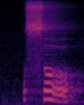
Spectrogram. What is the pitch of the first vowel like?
falling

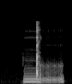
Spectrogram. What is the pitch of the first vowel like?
high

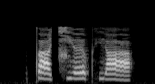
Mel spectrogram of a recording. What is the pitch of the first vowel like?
falling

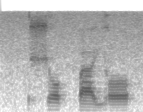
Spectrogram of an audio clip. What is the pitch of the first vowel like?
high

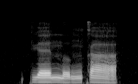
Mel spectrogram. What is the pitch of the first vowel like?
high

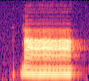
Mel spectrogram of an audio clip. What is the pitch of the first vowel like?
high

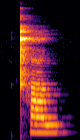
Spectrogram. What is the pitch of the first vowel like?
low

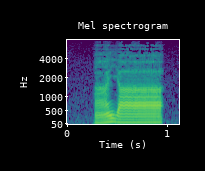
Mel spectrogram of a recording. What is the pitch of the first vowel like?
rising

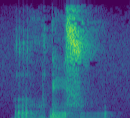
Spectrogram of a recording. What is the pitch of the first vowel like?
falling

